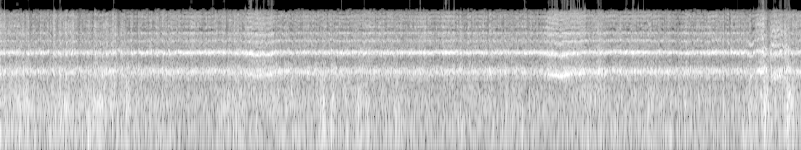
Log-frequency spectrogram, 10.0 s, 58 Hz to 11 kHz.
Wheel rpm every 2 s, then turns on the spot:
240, 230, 230, 230, 240.
none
